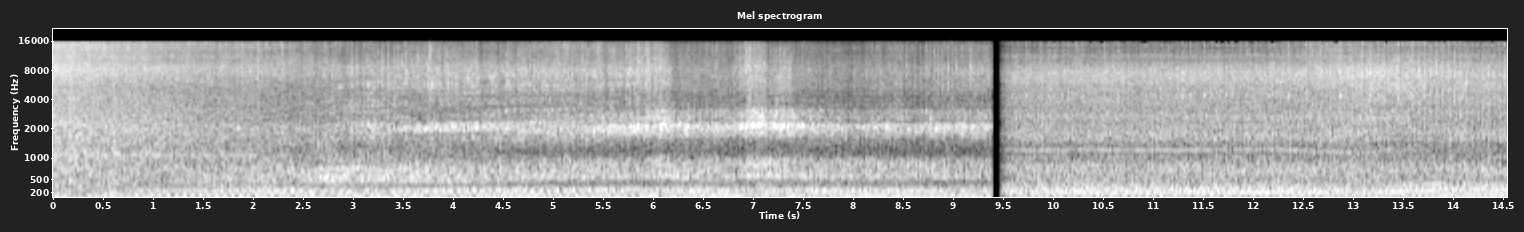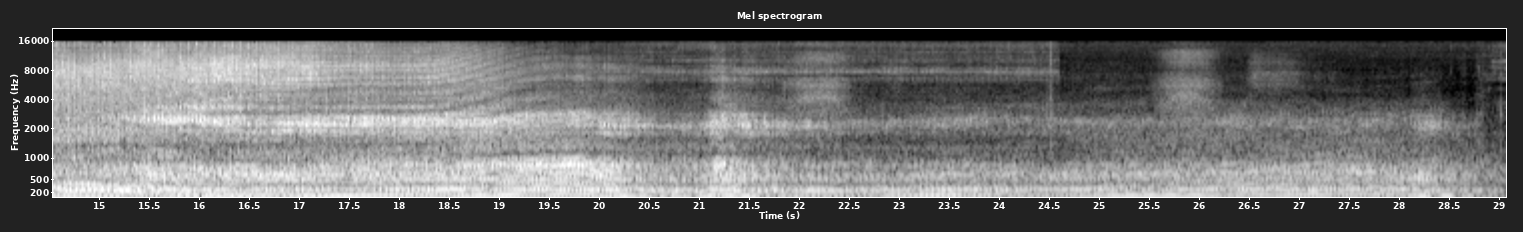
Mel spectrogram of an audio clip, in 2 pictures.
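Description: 1970 Plymouth 'Cuda's V8 running steadily. After a brief dropout the car drives away: the engine note rises and falls with the throttle, then fades as it moves off into the distance.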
